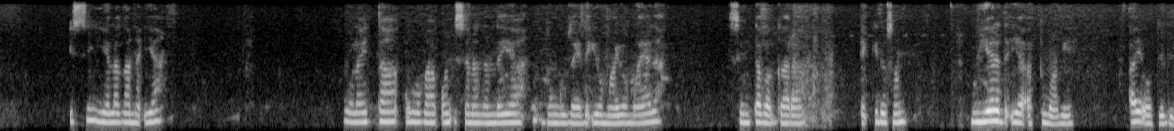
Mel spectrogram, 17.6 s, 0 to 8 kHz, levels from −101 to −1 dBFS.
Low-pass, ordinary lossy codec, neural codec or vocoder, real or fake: 7.2 kHz; Opus, 64 kbps; none; real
